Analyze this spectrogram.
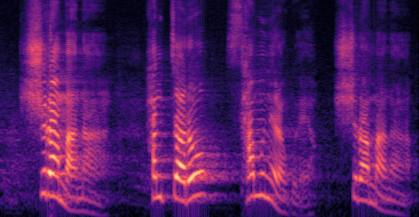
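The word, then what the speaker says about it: श्रमण: 문이라고 불러요 따라 사문 사문은 산스크리트어로 따라해 보세요 슈라마나 슈라마나 한자로 문이라고 해요 슈라마나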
